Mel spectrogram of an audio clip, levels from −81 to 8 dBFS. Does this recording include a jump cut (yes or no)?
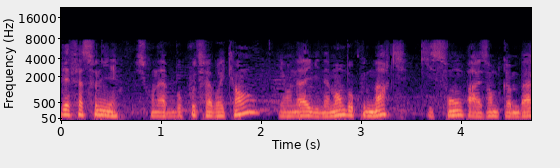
no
